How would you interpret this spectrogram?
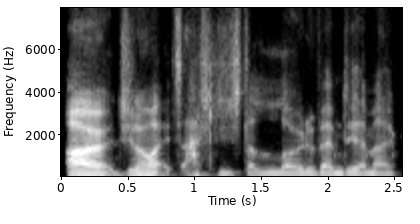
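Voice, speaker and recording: A man's voice: lowish voice, very fast, pushed and bright, no room sound, studio quality. A man co-hosting a podcast, chatting casually and jokily about films, with some swearing. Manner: informal, jokey, sweary. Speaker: podcast co-host. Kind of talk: casual film chat on a watch party.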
